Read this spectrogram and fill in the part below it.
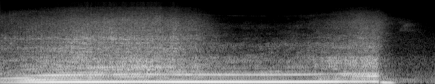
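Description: A 1986 Buick Grand National's turbocharged engine pulls hard at partial throttle, a loud, close, sustained droning roar that holds steady, then drops away abruptly as the throttle closes.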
